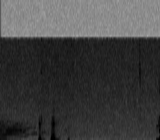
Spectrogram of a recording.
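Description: A short high call that falls in pitch, then two brief soft sounds about half a second in.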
